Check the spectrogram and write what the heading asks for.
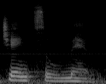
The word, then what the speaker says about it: gentleman: ladies and Gentlemen please the word g-e-n-t-l-e-m-e-n is pronounced as a gentleman ladies and gentlemen not ladies and gentlemen because if you go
